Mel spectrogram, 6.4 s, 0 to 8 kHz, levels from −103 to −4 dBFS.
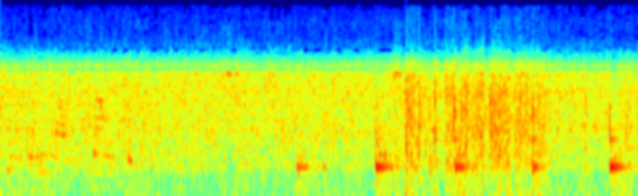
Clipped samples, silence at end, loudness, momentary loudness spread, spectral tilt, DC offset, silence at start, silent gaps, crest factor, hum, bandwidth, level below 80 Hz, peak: under 0.1%; 0 s; -24 LUFS; 7 LU; -6.5 dB/octave; under 0.1%; 0 s; none; 20 dB; none; 7 kHz; -50 dBFS; -4 dBFS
